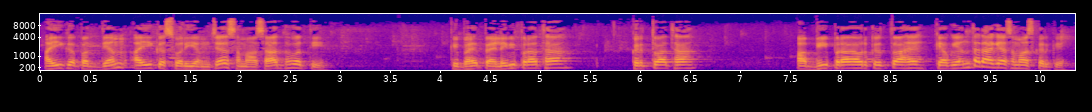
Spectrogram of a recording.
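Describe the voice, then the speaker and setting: A man with a high-pitched, mellow voice teaches Sanskrit grammar at a moderate pace in a classroom lecture. He explains things step by step and quizzes his students with questions.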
